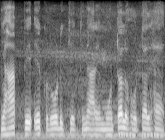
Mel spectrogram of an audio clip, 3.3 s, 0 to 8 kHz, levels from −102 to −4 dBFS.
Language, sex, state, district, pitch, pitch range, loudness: Hindi, male, Jharkhand, Palamu, 125 Hz, 120-130 Hz, -18 LUFS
